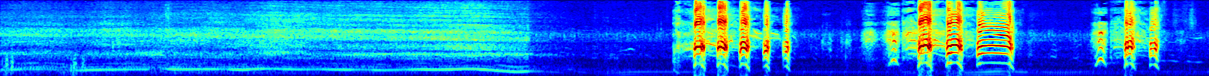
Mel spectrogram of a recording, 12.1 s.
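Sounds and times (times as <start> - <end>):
car engine at high revs: 0.0 - 7.8.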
